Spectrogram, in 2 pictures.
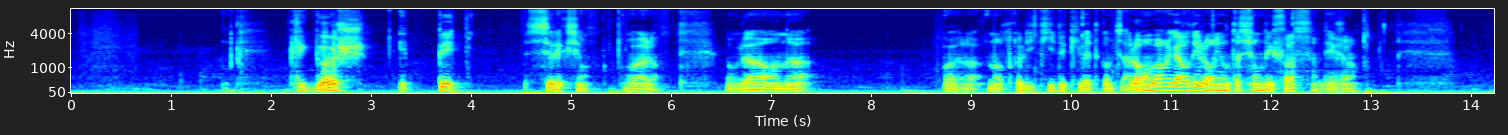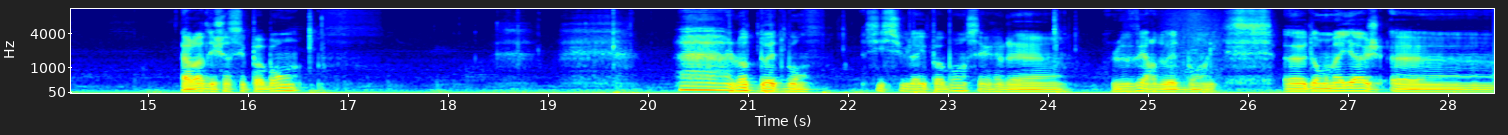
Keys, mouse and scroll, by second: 5.4 Tab, 9.2-9.7 scroll down 2, 9.7-13.0 shift+middle drag, 13.0 q, 16.6 q, 19.7 Tab, 20.8 a, 24.1 a, 26.8-28.4 drag.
